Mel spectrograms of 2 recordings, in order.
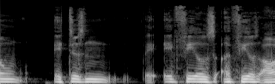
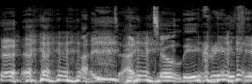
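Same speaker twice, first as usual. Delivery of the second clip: much higher, laughing as he agrees; laughing agreement; 10 semitones higher, slower than usual. Real, not acted. Host agreeing with the tease, laughing through it. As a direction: agree while still laughing.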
